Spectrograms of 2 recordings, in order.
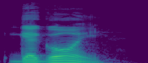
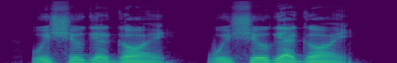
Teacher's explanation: Você pode tirar esse T e falar get going. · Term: connected speech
